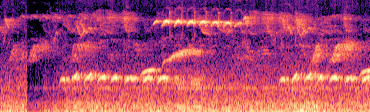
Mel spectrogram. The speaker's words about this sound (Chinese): 龟龟龟和咕龟的鸣唱声不绝于耳，大约有五只活泼好动的鸟儿的即兴乐章。仔细查看，这些鸟儿的造型十分有趣，黑色的过眼线，感觉好像头上戴着黑色的面具，像极了蒙眼大侠。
